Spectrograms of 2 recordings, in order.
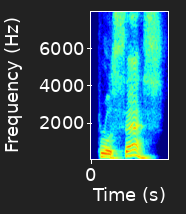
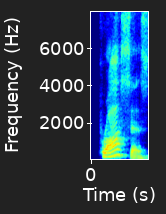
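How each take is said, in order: First: Pro-CESS, punched on "cess"; stress on last syllable. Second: PRO-cess, weight on the first syllable; stress on first syllable. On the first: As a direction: hit the final syllable of "process" hard. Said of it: "na última sílaba". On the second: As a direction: hit "pro" in "process", let "cess" drop. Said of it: "der ênfase à primeira sílaba". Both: Shown as a demonstration.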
